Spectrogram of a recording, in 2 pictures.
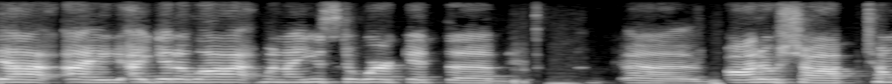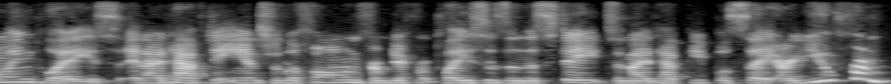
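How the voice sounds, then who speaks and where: A woman talks at a very fast pace. Her tone is bright and sharp. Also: fairly high pitch for a woman, ordinary pitch variation. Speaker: homesteading channel host. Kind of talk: casual chat interview. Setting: live stream broadcast.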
